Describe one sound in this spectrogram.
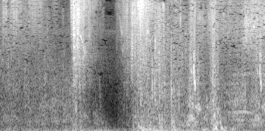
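A lightning strike crackles and booms.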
